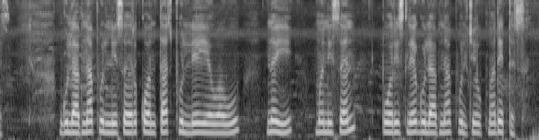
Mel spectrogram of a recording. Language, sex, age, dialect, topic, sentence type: Marathi, female, 25-30, Northern Konkan, agriculture, statement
